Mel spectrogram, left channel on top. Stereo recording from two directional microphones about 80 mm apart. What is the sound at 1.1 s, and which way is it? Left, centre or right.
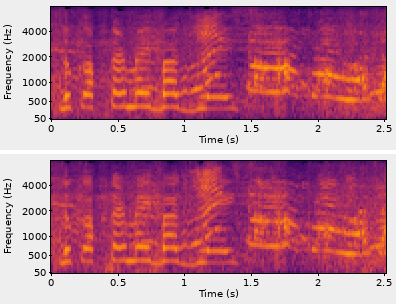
Children playing, right.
